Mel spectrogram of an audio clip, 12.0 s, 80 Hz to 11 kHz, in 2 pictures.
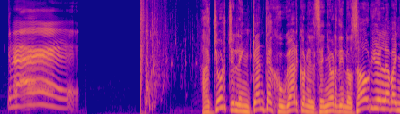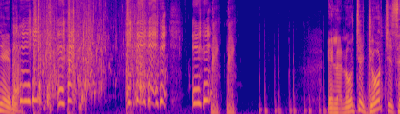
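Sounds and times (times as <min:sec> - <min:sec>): cartoon piglet vocal sounds: 0:00.1 - 0:01.2.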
